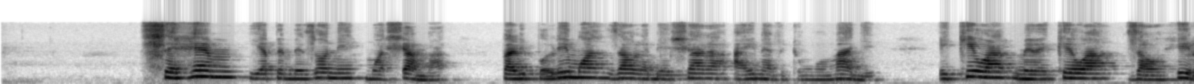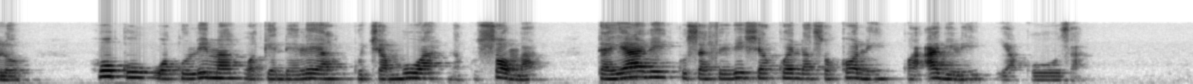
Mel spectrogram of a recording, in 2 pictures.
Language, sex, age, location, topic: Swahili, female, 25-35, Dar es Salaam, agriculture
